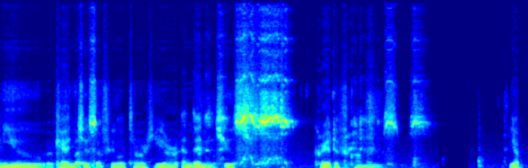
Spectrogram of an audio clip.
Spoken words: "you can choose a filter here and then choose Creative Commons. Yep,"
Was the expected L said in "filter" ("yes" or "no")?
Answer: yes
